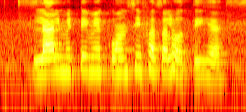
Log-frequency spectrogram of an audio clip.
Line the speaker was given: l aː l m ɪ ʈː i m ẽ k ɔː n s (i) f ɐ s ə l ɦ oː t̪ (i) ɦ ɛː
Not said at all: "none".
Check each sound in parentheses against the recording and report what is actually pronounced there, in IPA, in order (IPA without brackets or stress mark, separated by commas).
i, i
